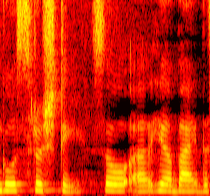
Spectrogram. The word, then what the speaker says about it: Srushti: We have heard of Srushti, but this is a very unique name, Srushti. So in Marathi, the word Ri is pronounced as Ru. So that is why the pronunciation goes Srushti.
